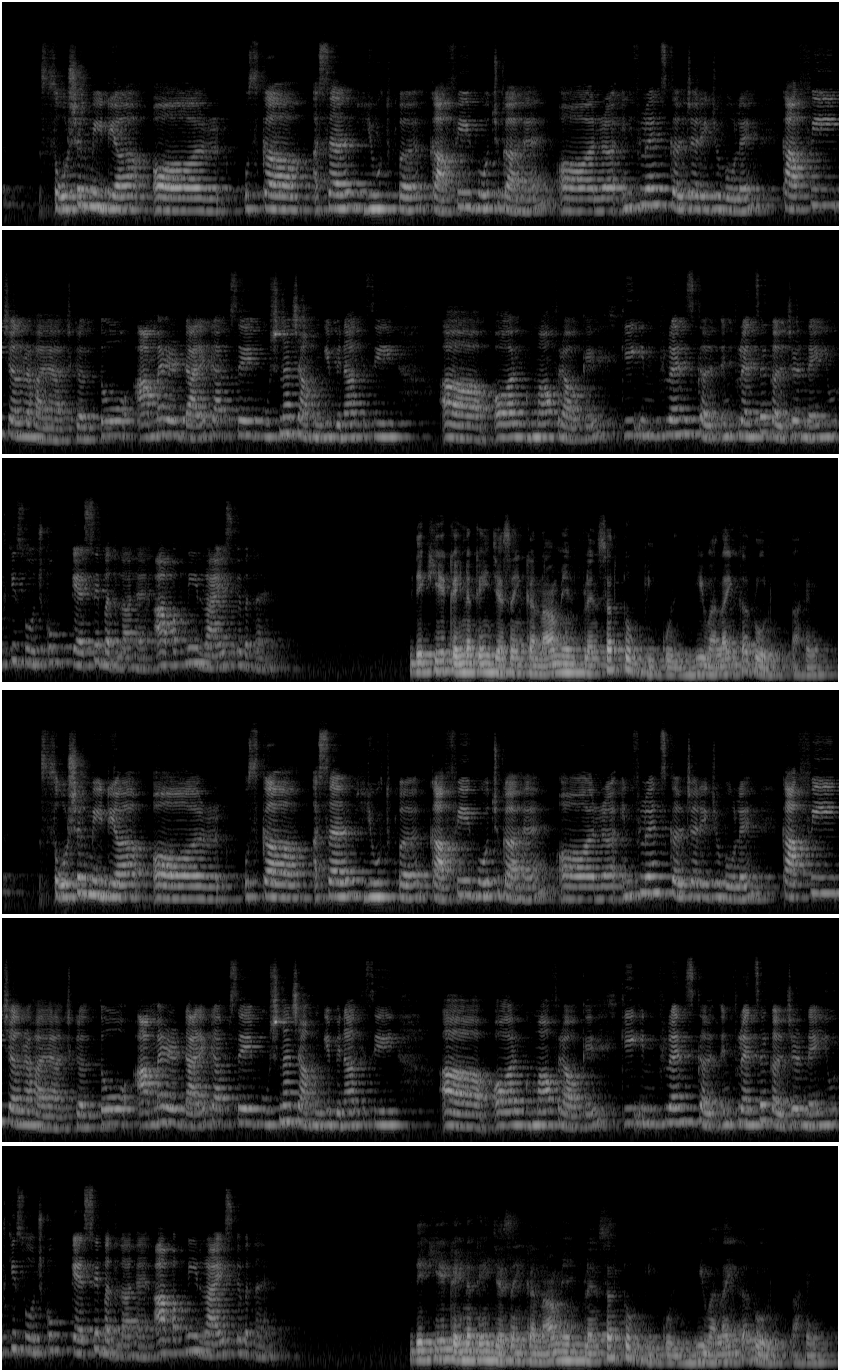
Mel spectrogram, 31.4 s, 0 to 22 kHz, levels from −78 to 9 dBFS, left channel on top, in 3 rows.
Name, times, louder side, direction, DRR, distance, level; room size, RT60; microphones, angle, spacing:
voice 1, 0.5-2.7 3.0-15.7 15.9-24.3, right 1 dB, 20° right, 3 dB, 1.5 m, -35 dB
voice 2, 26.0-31.1, left 1 dB, 80° left, 5 dB, 1.1 m, -31 dB
25.0 x 8.7 x 2.4 m, 0.97 s
head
